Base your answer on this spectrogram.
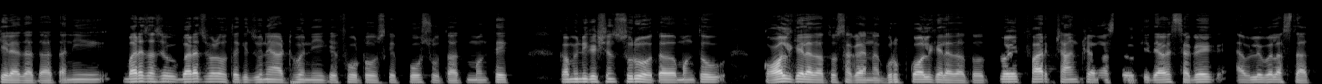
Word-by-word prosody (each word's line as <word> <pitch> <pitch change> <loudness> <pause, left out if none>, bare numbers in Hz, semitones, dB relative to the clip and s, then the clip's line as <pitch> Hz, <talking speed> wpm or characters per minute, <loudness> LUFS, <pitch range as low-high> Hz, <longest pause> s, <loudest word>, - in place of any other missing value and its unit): केल्या 105 -3 +4
जातात 95 -1 -2
आणि 110 +3 -4 0.5
बऱ्याच 135 +1 +5
अशा 130 +1 0 0.4
वेळा 130 0 +1
होतं 115 -2 -1
की 115 - -6
जुन्या 115 +1 -1
आठवणी, 105 0 -3
काही 105 0 -3
फोटो 105 -2 -2
काही 105 - -3
पोस्ट 105 0 -3
होतात. 95 -1 -3
मग 105 0 -6
ते 110 -1 +2 0.5
कम्युनिकेशन 125 +1 +1
सुरू 130 0 +4
होतं, 105 -1 +4
मग 105 0 -4
तो 115 -1 +2 0.5
कॉल 135 +1 +7
केला 125 -3 +6
जातो, 105 0 0
सगळ्यांना 105 -2 -1
ग्रुप 115 -5 -2
कॉल 115 0 +4
केला 110 -3 +2
जातो. 100 0 -2
तो 125 +6 -1
एक 125 - 0
फार 120 0 +4
छान 115 0 0
क्षण 105 -2 -4
असतो, 105 +2 -5
की 110 - -6
ज्यावेळेस 110 +2 +1
सगळे 115 +3 +2 0.2
अव्हेलेबल 110 +2 -1
असतात, 95 -3 -2
110 Hz, 185 wpm, -23 LUFS, 105-115 Hz, 0.5 s, कॉल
